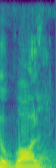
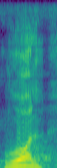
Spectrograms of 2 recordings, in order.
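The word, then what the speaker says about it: wall: डब्ल्यू A double L इसे पढ़ेंगे वॉल। क्या पढ़ेंगे? वॉल।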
